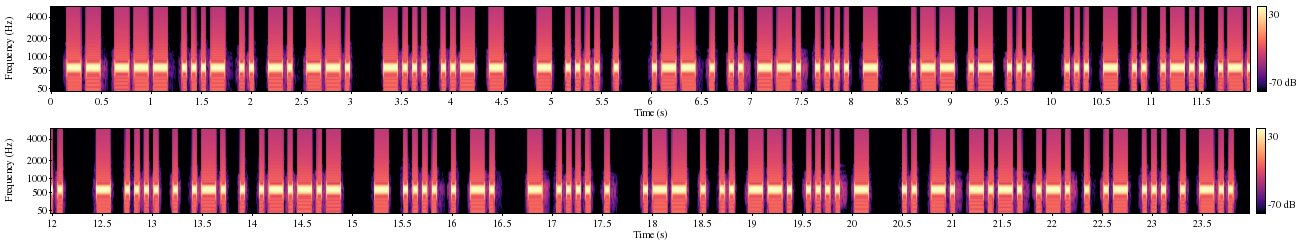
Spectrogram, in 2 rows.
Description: Morse code, heard as a keyed tone, about 25 wpm, 600 Hz. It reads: MOVING BUT THE WEIGHT WAS STILL THERE. THEN THE WEIGHT INCREASED
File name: the old man and the sea part 1 25wpm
